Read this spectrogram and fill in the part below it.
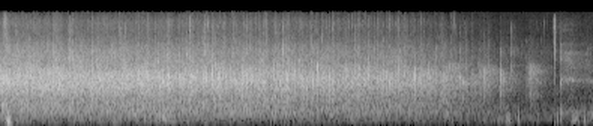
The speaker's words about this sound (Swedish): Ska du ge de här papporna en stor applåd?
